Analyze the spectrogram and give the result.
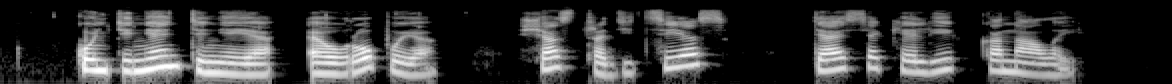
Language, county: Lithuanian, Utena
